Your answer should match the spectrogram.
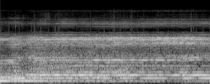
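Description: Byzantine Orthodox liturgical chant: voices singing long held notes over a steady drone, the melody moving slowly above it.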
